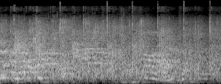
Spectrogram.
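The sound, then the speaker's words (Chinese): A church audience applauds in praise of the Lord with a dense, steady wash of clapping that holds at an even, fairly loud level throughout. “我们给主一个掌声”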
